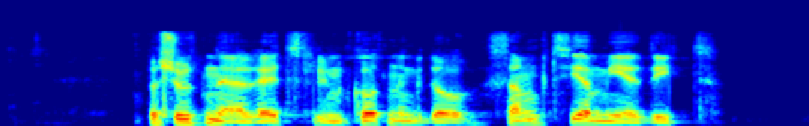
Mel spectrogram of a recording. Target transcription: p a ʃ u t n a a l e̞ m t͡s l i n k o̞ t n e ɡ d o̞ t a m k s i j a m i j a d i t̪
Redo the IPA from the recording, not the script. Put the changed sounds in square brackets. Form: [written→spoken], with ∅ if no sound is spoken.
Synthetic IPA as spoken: p a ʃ u t n [a→e] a l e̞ [m→∅] t͡s l i n k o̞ t n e ɡ d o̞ [t→s] a [m→ŋ] k [s→t͡s] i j a m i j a d i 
